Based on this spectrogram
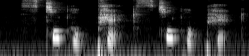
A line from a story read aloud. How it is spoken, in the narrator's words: The counsellor's face turned very dark and grave, and he muttered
